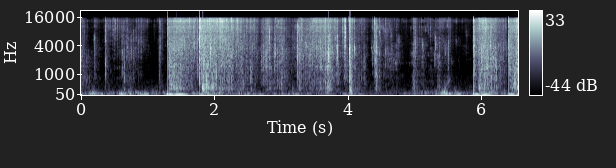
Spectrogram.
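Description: Chunks of ice crunching and clinking in a styrofoam cooler as a gloved hand works through them, in a run of irregular cracks, loudest about a second and a half in.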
